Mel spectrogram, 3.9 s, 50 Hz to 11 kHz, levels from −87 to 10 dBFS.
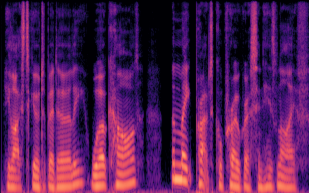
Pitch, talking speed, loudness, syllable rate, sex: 135 Hz, 250 wpm, -18 LUFS, 6.3 syllables/s, male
